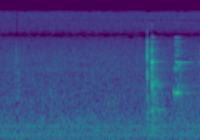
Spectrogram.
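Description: Quiet room tone, then about one and a half seconds in a short clink with a brief ring: the pH meter's glass electrode knocking against the drinking glass it stands in as it is picked up.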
